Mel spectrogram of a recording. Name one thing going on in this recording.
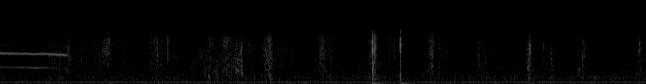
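Horse hooves thud and shuffle on straw.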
